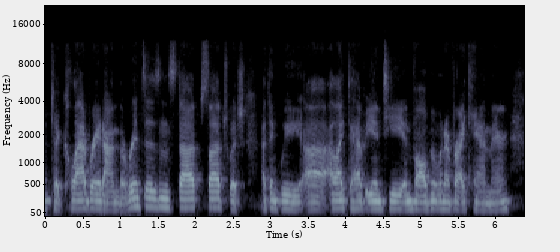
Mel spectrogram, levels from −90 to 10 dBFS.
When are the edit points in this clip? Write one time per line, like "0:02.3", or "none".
none

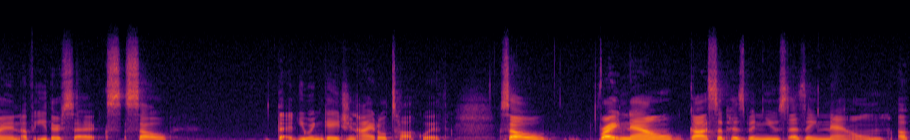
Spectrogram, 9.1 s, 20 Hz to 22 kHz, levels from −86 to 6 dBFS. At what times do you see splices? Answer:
0:03.0

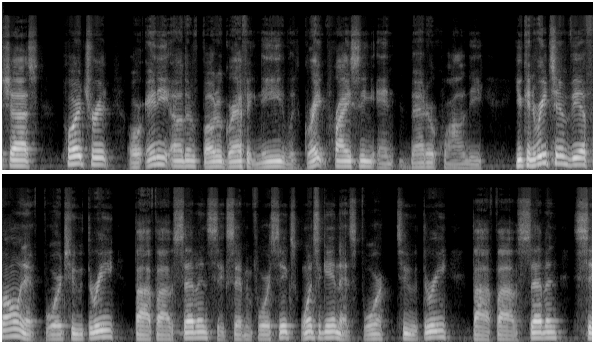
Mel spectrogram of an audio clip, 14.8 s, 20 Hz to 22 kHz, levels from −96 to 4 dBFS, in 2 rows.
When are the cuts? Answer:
0:05.0

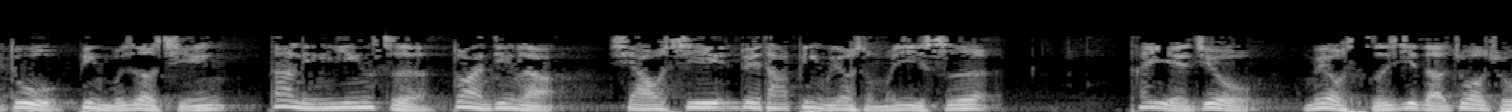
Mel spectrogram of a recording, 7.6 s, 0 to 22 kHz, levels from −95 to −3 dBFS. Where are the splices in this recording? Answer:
0:01.3

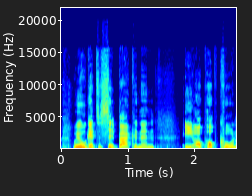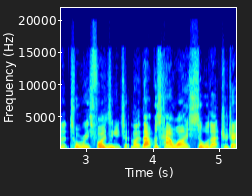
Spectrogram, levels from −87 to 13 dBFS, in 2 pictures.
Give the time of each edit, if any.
none

